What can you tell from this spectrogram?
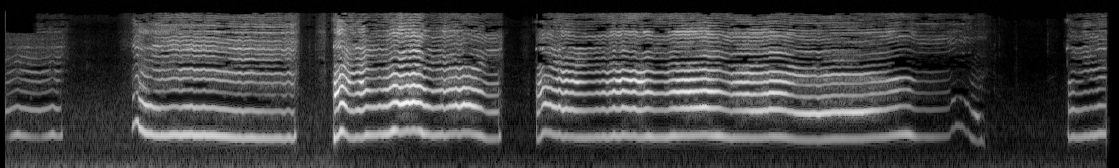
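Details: Five-year-old male Cavalier King Charles Spaniel singing: long, clear, tuneful howls held for several seconds each, wavering slightly in pitch, with a short dipping note at the end of one and brief pauses between phrases.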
